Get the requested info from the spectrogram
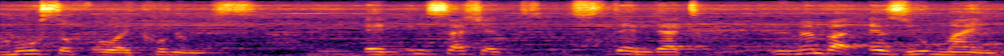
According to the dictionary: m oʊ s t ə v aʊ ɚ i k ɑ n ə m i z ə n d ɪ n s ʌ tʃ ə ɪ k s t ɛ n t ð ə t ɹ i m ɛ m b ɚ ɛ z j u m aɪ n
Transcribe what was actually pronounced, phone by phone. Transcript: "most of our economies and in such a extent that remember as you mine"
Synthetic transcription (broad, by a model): m oʊ s t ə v aʊ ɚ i k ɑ n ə m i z ə n d ɪ n s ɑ tʃ ə s t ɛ n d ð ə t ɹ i m ɛ m b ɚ ɛ z j u m aɪ n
